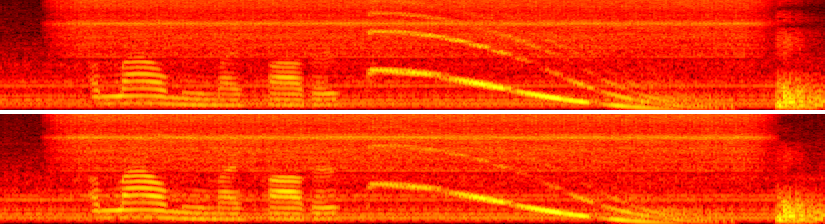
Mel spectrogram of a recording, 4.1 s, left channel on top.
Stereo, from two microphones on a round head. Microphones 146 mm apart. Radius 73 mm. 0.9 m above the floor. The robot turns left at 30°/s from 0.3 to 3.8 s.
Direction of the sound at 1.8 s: 135° left.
